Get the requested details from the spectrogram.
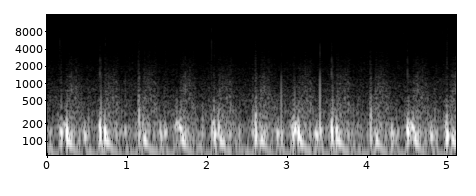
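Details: Womb-sound sleep aid for babies: fast soft heartbeat thumping, about 120 beats per minute, under a steady whooshing white-noise hum of flowing sounds, as heard from inside the womb.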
